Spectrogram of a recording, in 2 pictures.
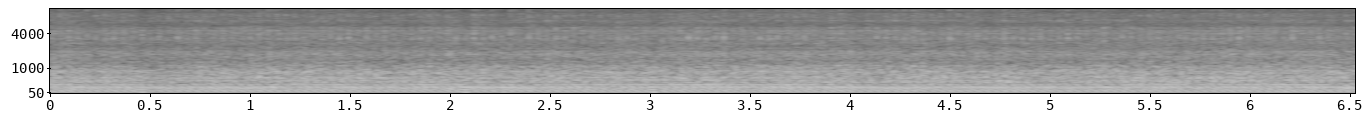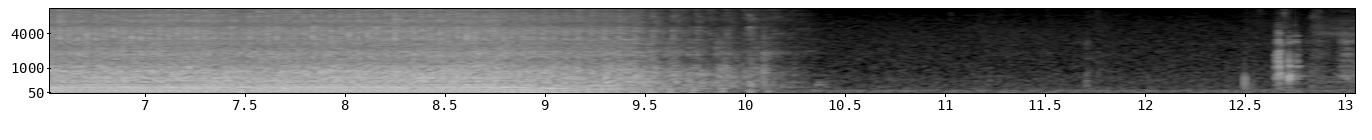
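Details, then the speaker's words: Craftsman push mower after carb clean and oil change (old oil had water and mess in it): steady single-cylinder drone at constant speed, no misses or surging, then clean shutdown and spin-down; running well. "i already got the oil changed you heard it's running a lot better now because the oil in it had a bunch of i think it had a bunch of water and mess in it"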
